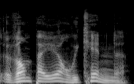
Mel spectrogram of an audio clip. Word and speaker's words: Vampire Weekend: Merci beaucoup Nicolas Chatin, et vu que vous avez un bel accent en anglais, je vous précise que le groupe que vous avez cité se prononce Vampire Weekend.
